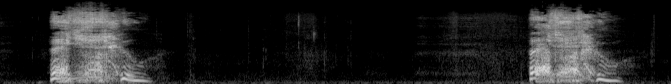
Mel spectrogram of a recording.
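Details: Two loud, explosive sneezes several seconds apart, each a brief voiced burst with a falling end; ordinary sneezing from a compilation of sneeze clips.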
